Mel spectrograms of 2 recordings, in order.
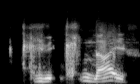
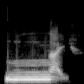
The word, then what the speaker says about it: knife: I was noticing that you don't pronounce the K.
